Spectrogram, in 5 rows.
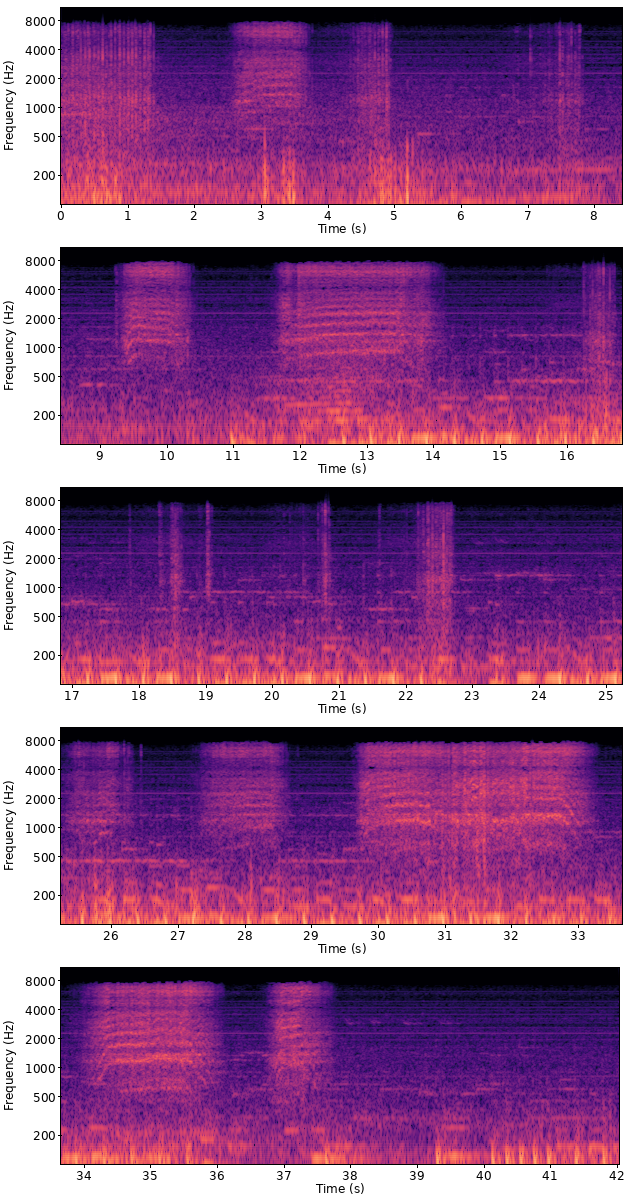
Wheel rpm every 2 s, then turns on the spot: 30, 30, 10, 10, 30, 30, 90, 0, 10, 0, 0, 10, 10, 30, 40, 130, 80, 100, 30, 0, 0.
0-2 4-8 22-24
